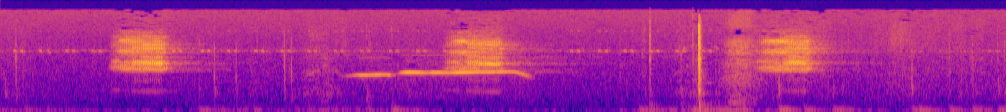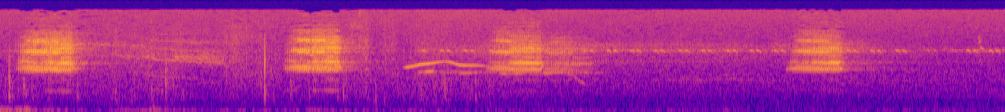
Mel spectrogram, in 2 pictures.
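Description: Yellow-headed caracara (carrapateiro) calling: a short harsh screech repeated about seven times, every second and a half or so. A thinner whistled note from another bird comes twice, and there is one sharp click about three and a half seconds in.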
